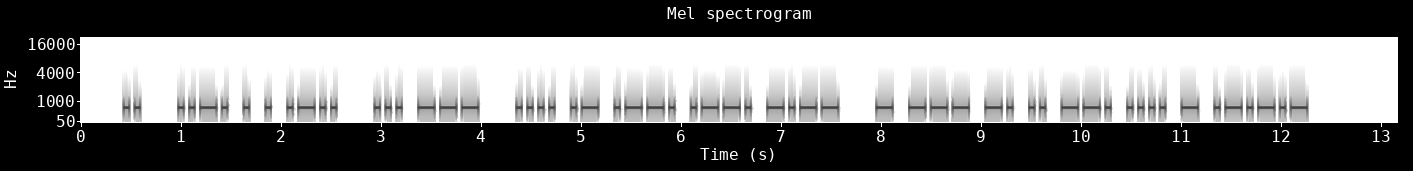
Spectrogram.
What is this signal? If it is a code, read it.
Morse code, heard as a keyed tone, about 22 wpm, 700 Hz. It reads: I FEEL SO HAPPY TONIGHT.
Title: Sentences from Top 1000 Words - Review Part 3 - 22wpm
